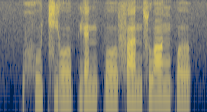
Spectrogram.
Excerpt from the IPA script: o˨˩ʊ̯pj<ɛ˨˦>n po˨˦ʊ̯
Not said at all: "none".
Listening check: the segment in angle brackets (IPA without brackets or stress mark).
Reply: ɛ˨˦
